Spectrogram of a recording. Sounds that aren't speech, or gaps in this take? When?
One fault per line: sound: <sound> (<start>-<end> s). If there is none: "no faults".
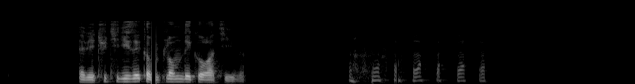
sound: dropout (1.5-1.6 s)
sound: laugh (3.5-5.0 s)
